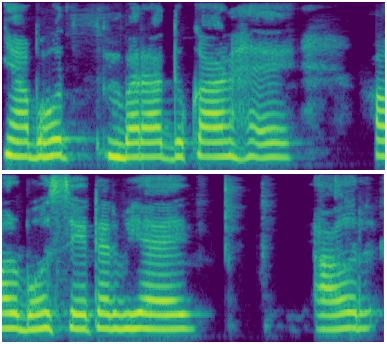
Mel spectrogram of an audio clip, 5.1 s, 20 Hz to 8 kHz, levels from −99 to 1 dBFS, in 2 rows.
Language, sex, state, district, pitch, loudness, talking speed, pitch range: Hindi, female, Bihar, Kishanganj, 260 Hz, -13 LUFS, 140 wpm, 255-270 Hz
